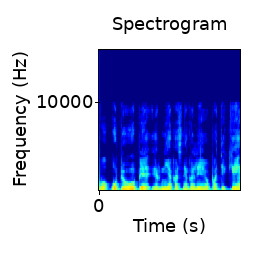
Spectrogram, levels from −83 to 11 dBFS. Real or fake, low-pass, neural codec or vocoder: real; 9.9 kHz; none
